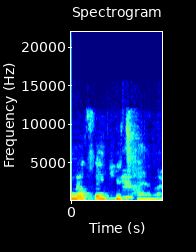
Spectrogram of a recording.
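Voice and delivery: high, soft, squeaky voice. Guessing how Janet really said it, in a Janet high squeaky voice. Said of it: "she got that little high squeaky voice".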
